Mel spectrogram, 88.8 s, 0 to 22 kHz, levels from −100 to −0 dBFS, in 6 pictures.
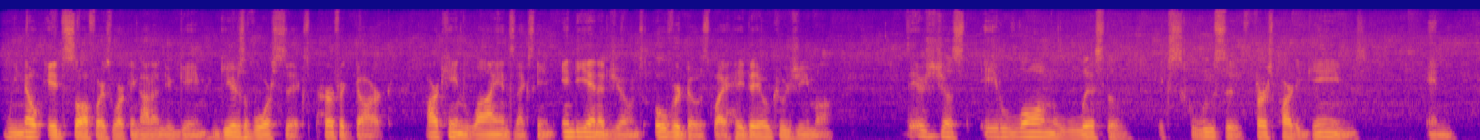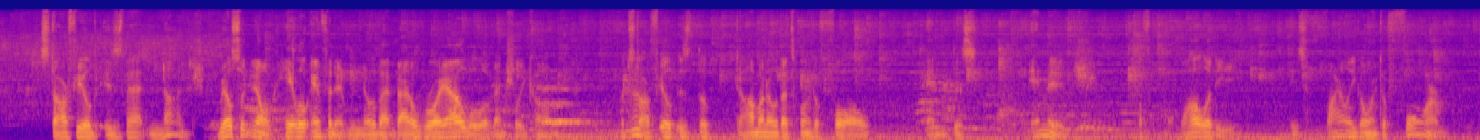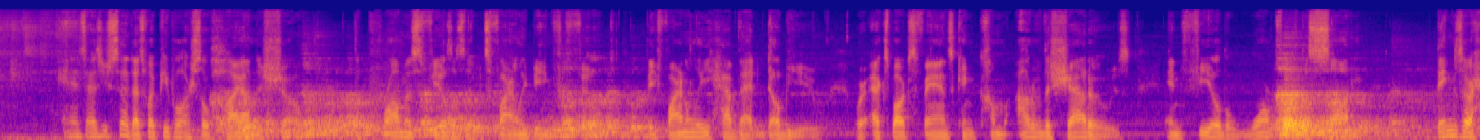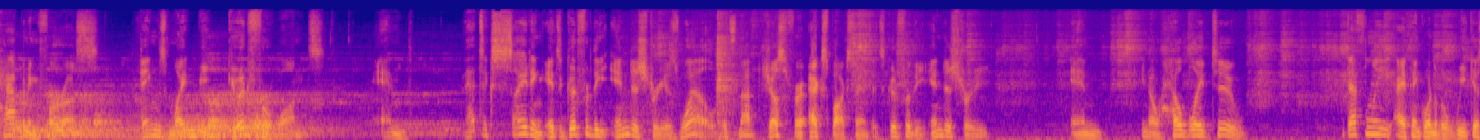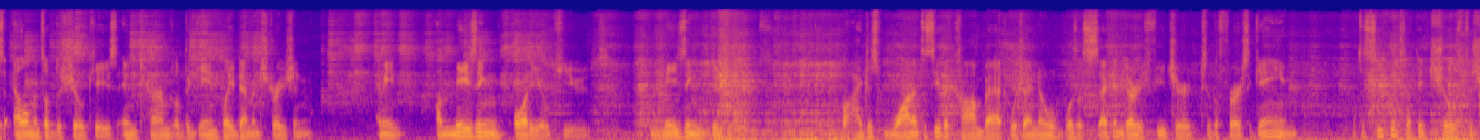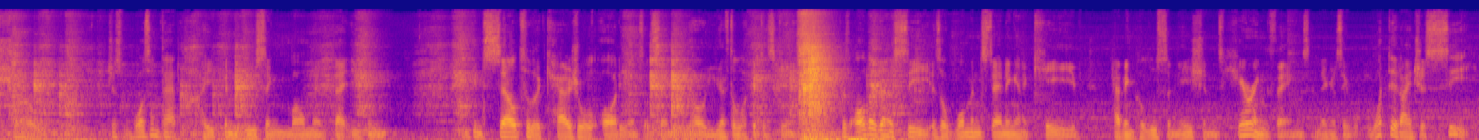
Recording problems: household noises; loud; throughout; 1 dB below the speech

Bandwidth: 15.5 kHz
